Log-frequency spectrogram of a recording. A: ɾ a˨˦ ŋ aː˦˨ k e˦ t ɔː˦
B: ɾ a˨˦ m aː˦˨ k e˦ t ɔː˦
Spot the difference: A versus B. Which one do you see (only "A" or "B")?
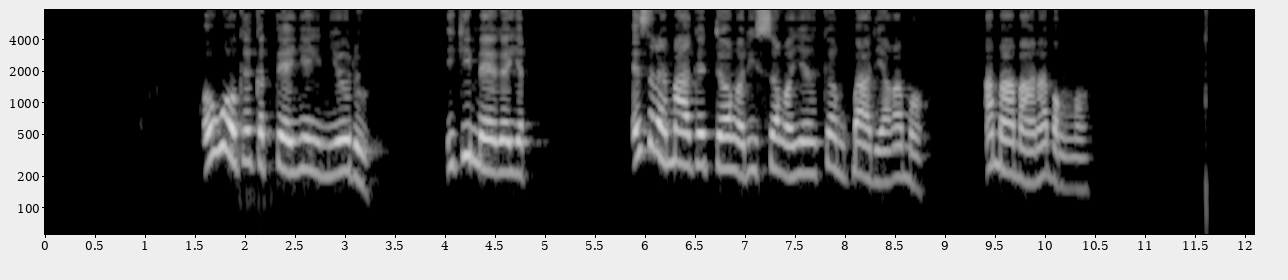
B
